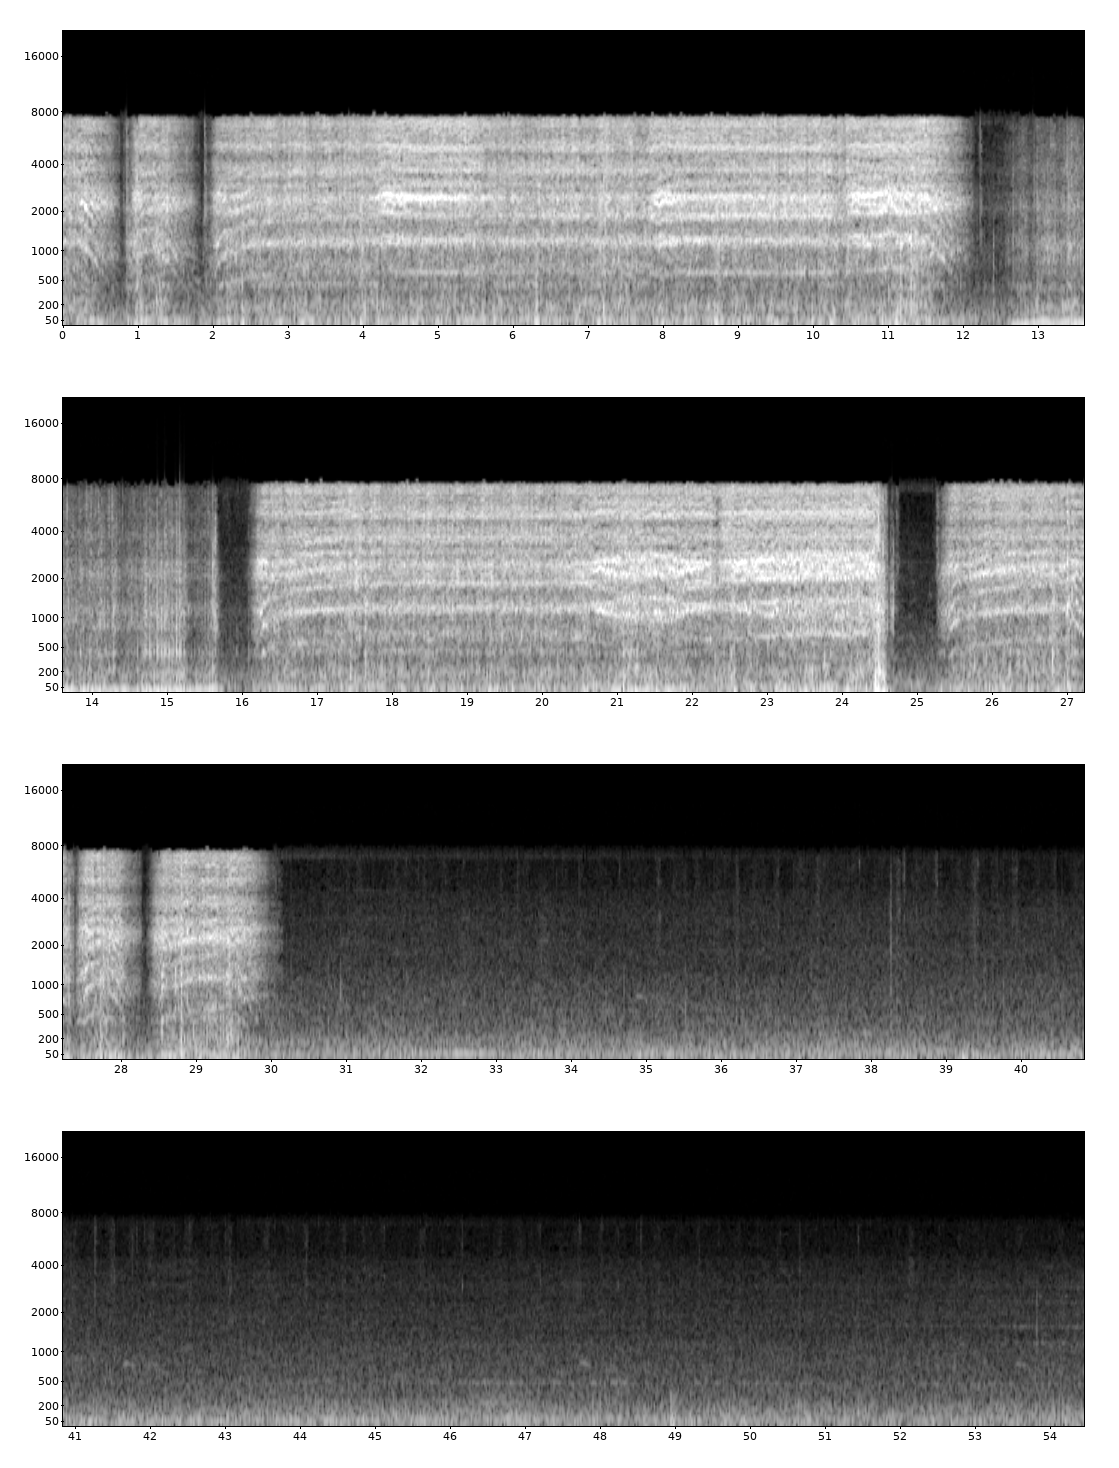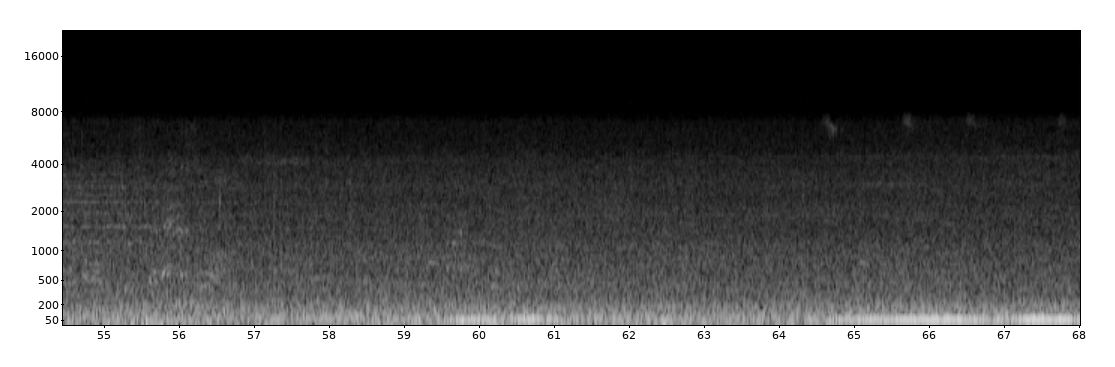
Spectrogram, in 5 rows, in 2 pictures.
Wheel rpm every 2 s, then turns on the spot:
70, 140, 160, 160, 160, 120, 10, 20, 130, 160, 160, 160, 80, 90, 80, 0, 0, 0, 0, 0, 0, 0, 0, 0, 0, 0, 0, 0, 0, 0, 0, 0, 0, 0.
12-16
